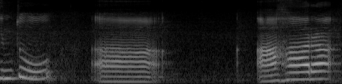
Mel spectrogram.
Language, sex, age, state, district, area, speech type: Sanskrit, female, 45-60, Andhra Pradesh, East Godavari, urban, spontaneous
